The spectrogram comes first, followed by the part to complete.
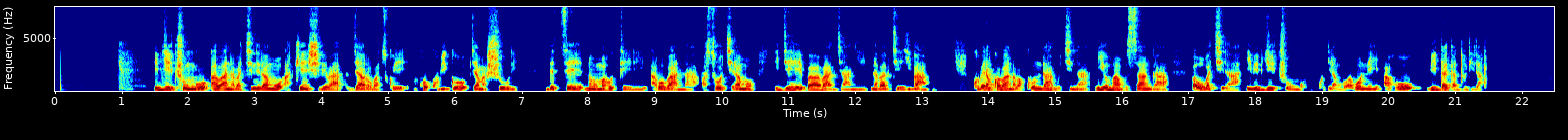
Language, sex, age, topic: Kinyarwanda, male, 25-35, education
